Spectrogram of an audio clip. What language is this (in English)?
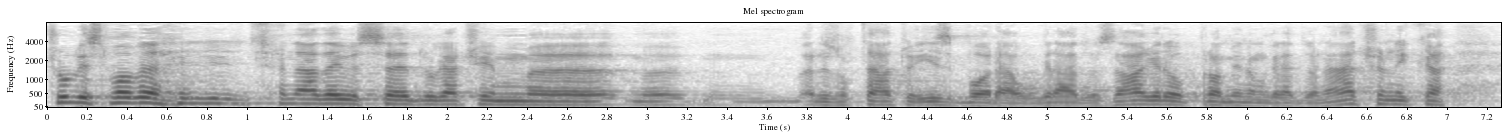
Croatian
